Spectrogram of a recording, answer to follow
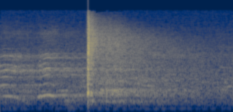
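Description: A single sharp bang just under a second in, the loudest thing here, ringing out briefly in a large hall's reverberation; a person's voice is heard just before it.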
